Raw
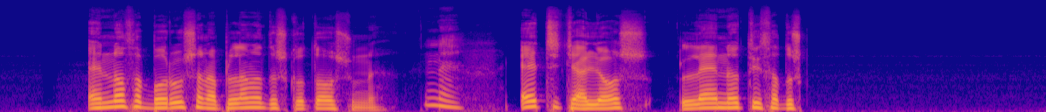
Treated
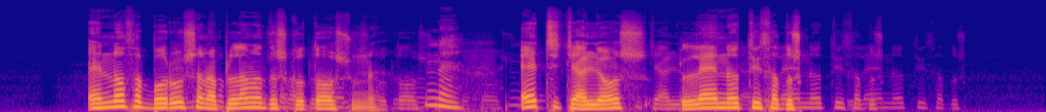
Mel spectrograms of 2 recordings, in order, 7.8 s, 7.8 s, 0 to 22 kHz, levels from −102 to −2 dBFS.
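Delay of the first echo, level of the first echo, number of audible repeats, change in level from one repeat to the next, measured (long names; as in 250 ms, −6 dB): 619 ms, −20.5 dB, 2, −11.5 dB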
